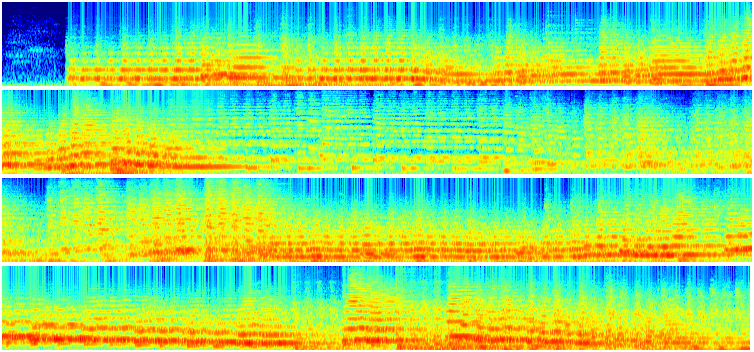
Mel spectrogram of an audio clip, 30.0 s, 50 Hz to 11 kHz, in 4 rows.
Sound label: Concerto For Horn and Strings - Mvt. 3. Allegro con spirito, quasi presto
